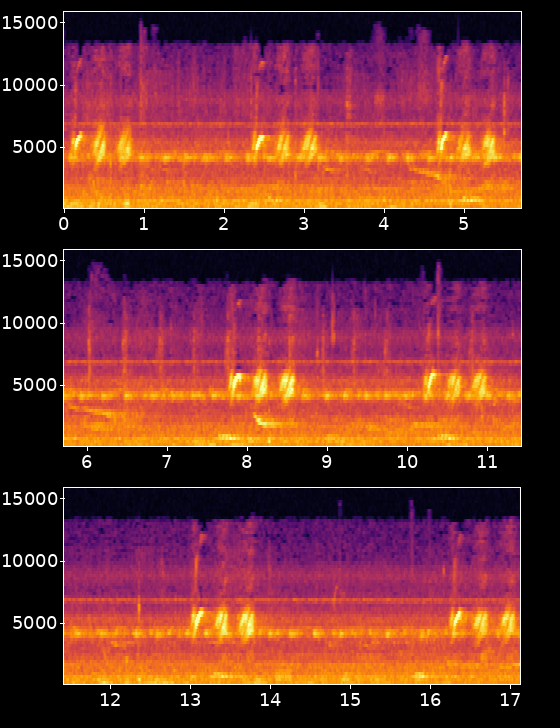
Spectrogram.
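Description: A bird repeating a short phrase of three or four quick high notes every two to three seconds, with a few lower falling whistles in between, over a steady high insect whine.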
